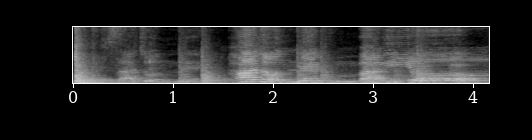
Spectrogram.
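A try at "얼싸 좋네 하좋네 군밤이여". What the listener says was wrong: 그러니까 너무 딱딱하게 얼싸 좋네 하좋네 분밤이여 이러면 너무 딱딱한 느낌 들어요. 얼싸 좋네 하좋네 분밤이여 분밤이여 이렇게 시작. 얼싸 좋네 하좋네 분밤이여 에라 생률 밤이로구나.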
